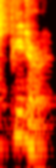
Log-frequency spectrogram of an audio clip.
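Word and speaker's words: Pieter: And although there is that I in there, you still pronounce it in Dutch as Peter.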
